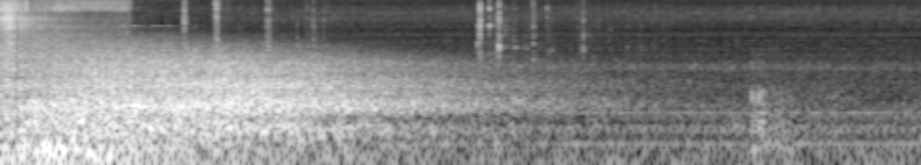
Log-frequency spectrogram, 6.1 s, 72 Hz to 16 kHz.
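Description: Loud bang of a 210,000-volt Marx-bank pulse discharging as a plasma channel (artificial lightning) into a CRT television, followed by a rumbling echo that dies away over about three seconds. A few sharp crackles follow about one and a half and three seconds in.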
